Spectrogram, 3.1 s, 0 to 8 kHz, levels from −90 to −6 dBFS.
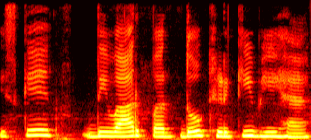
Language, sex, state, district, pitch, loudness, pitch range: Hindi, female, Jharkhand, Palamu, 240 Hz, -14 LUFS, 230-270 Hz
